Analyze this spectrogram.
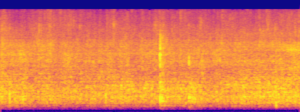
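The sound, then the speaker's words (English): Fried rice vegetables sputtering back up to a boil in a pan, a steady crackling sizzle like light rain with a couple of sharper pops standing out midway. “The vegetables aren't, you know, sticking to the bottom of the pan. But let it come back to a boil. Let it come back to a nice sputtering boil.”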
